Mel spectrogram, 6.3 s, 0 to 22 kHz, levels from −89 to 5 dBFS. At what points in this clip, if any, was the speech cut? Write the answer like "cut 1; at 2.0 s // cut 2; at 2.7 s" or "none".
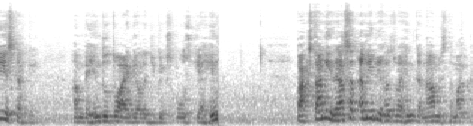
cut 1; at 2.9 s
